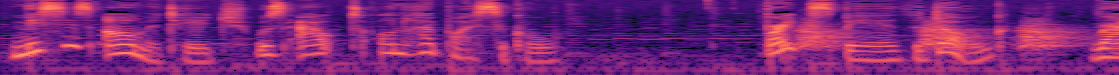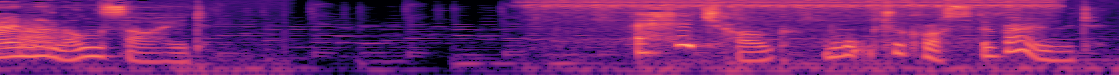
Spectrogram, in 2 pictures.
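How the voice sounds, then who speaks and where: A woman reading a children's picture book aloud in an expressive storytelling style. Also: medium pitch, takes it slowly, long pauses, music in the background.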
